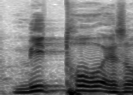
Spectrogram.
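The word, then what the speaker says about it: mitto: 미션이란 말은 라틴어 미토에서 왔습니다. 미토, 끝에 발음이 오인데요.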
